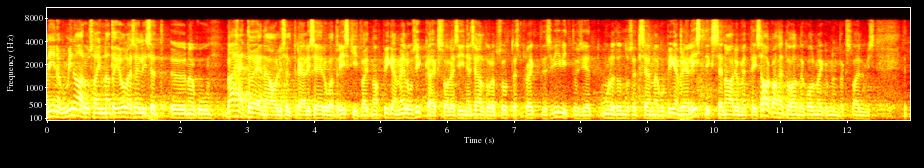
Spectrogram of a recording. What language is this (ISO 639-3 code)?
est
